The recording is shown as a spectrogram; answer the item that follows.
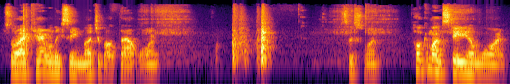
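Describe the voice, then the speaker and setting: Young male vlogger, laid-back and rambling, average pitch, casual swearing. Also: a little slow, very noisy. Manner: relaxed, rambling, repeats himself, swears casually. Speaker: YouTuber showing his game collection. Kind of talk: casual vlog talk.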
